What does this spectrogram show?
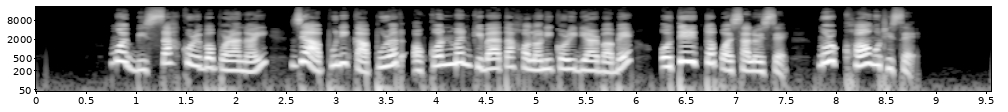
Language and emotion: Assamese, angry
